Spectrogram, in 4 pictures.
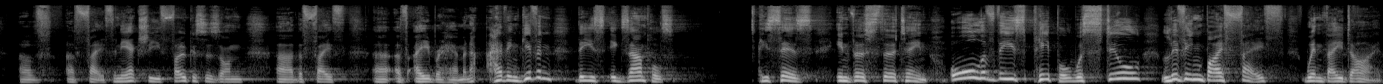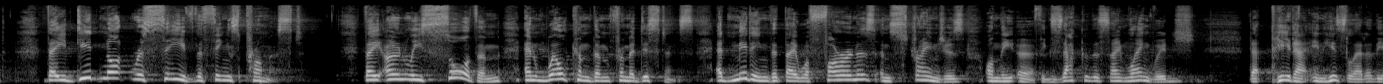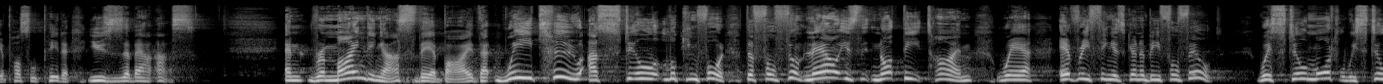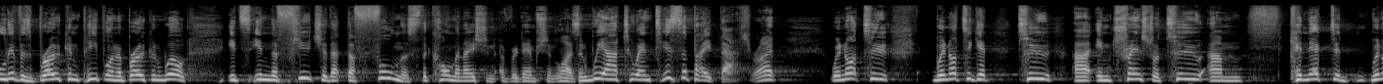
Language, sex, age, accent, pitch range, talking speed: English, male, 30-49, Australian, 160-230 Hz, 165 wpm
